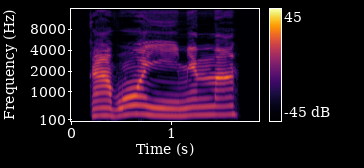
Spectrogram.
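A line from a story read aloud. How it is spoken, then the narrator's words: Nasal voice. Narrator (Russian): прогнусавила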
